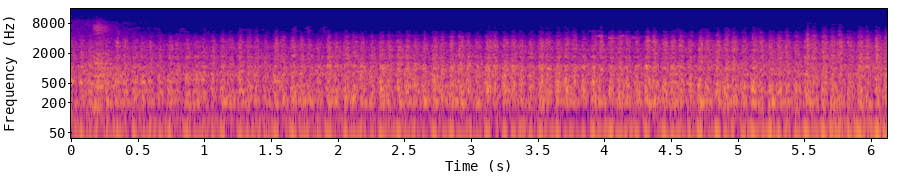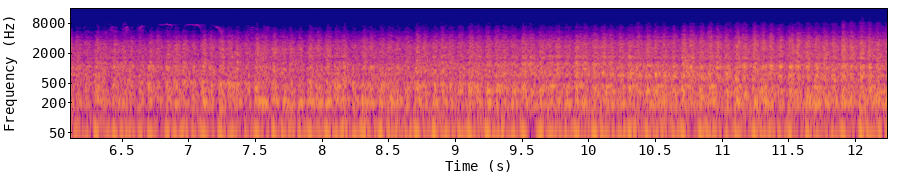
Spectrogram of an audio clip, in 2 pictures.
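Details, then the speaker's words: Taw Valley steam locomotive climbing Whitley Bank with the Orient Express, second valve of regulator, 50% cutoff; sharp, regular exhaust beats about 2.5 per second, working hard but sounding healthy. "we could certainly hear that the engine working hard but sounding good i mean coming up from whitney bank everyone likes that"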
